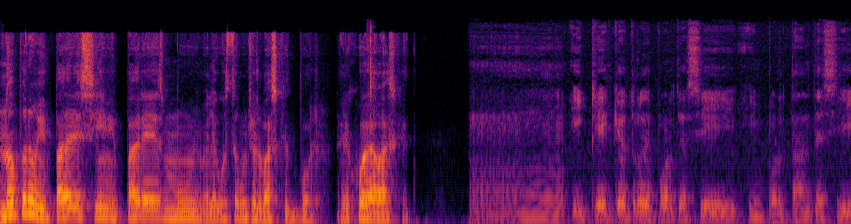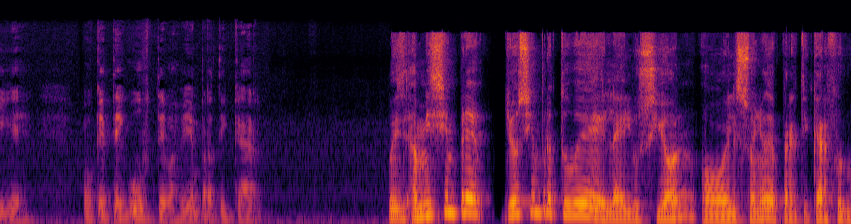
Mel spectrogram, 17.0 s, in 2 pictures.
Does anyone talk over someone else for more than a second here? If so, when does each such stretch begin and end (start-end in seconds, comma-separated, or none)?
none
